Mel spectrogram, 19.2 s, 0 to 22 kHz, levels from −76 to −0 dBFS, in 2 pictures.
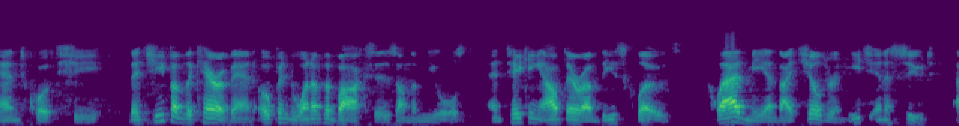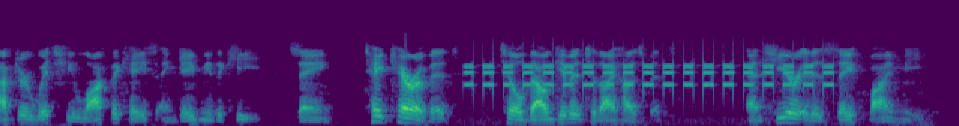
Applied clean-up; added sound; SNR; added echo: none; Telephone; 1 dB; none.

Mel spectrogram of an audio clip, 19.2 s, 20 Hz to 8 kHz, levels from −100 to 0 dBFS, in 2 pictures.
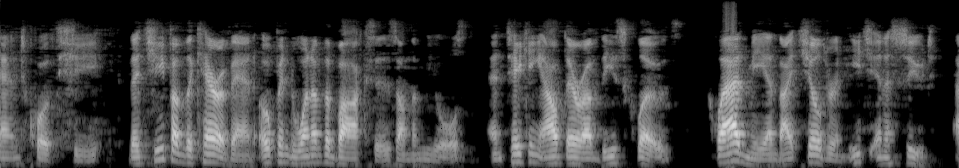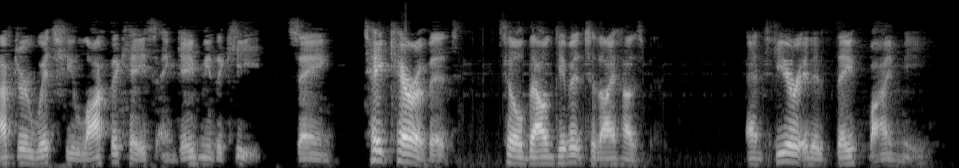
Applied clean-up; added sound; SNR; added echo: neural mask model DeepFilterNet 3.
